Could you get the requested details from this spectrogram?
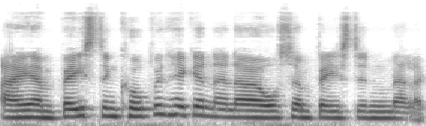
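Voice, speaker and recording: On a very clean recording with a silent background, a woman speaks with a Danish accent. Her pitch is medium, with ordinary variation. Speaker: fashion and beauty photographer. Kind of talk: podcast interview.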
